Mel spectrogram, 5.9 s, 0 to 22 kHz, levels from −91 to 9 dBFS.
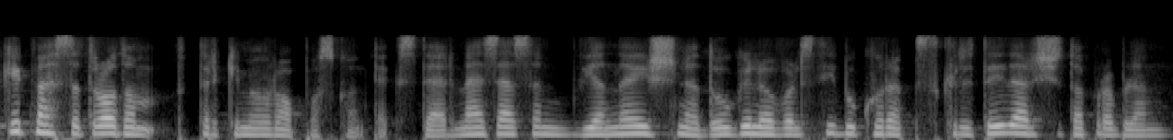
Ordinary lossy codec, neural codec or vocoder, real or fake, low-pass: AAC, 64 kbps; codec, 16 kHz, about 1 kbps, DyCAST, with the encoder's durations; fake; 7.2 kHz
